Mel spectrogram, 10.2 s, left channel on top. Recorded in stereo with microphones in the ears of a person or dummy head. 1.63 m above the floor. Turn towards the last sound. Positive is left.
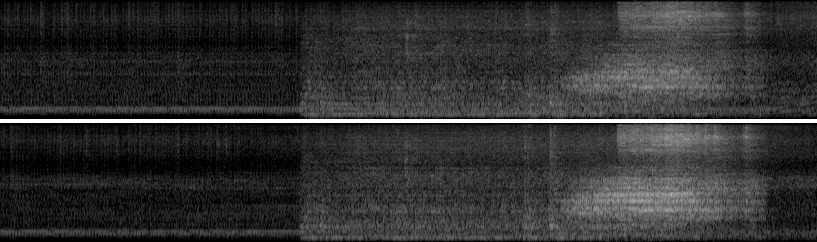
turn(degrees=-60)  # may be behind; listen again after turning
